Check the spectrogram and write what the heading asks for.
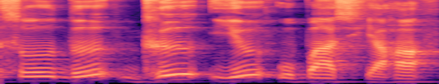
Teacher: ಎರಡನೇ ಧಕಾರ ಆಗ ಏನಾಗುತ್ತೆ ಪೂರ್ವ ಧಕಾರಕ್ಕೆ ಅಲ್ಪಪ್ರಾಣ ಧಕಾರವು ಜಶ್ ಅಂತ ಹೇಳಿದ್ರೆ ಅಲ್ಪಪ್ರಾಣ ದಕಾರವು ಆದೇಶವಾಗಿ ಬರುತ್ತೆ ಬಂದರೆ ಆಗ ಸುದ್ದು ದ ಯು ಉಪಾಸ್ಯಹ ಅಂತ ರೂಪ ಆಗುತ್ತೆ ಹೀಗೆ ಇರುವಾಗ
